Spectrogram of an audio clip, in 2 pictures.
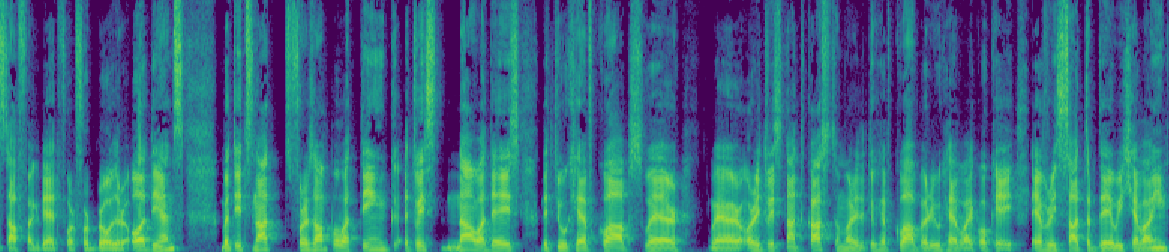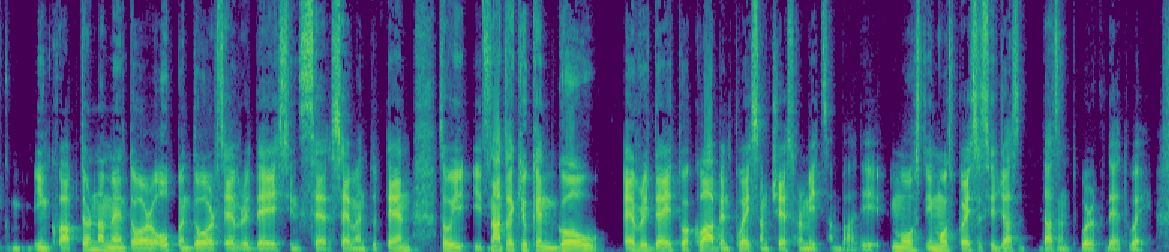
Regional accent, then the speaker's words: Croatia

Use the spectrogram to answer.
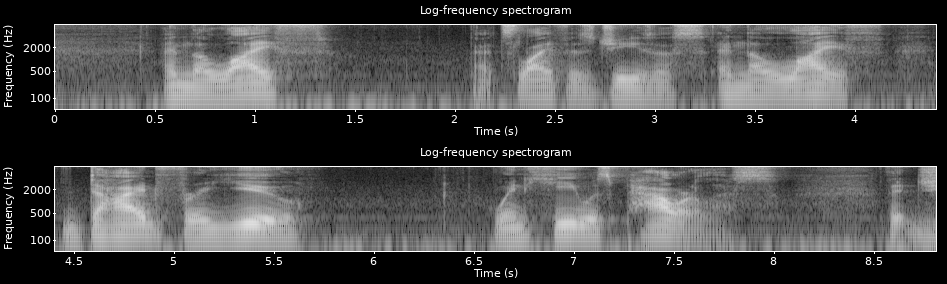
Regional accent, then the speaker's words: United States; I was born and raised in the United States

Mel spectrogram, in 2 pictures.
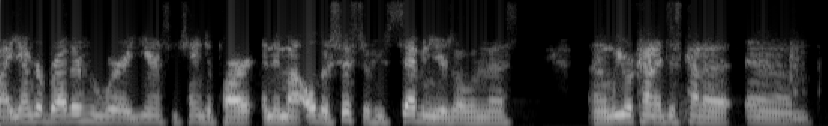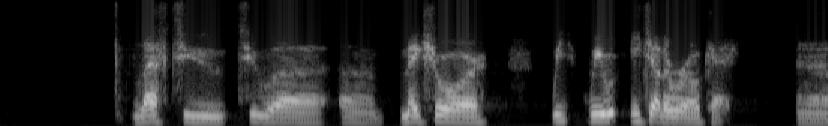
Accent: Denver, Colorado, United States; I was born and raised in Denver, Colorado, Five Points

